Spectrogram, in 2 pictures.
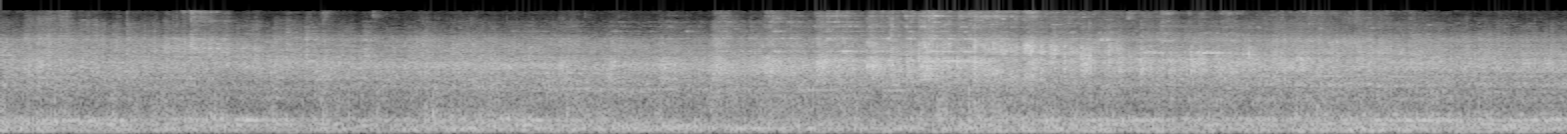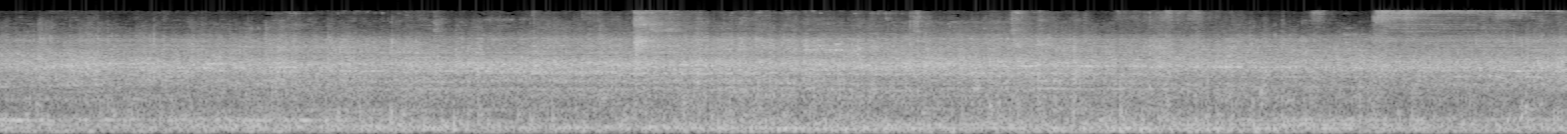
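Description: Passenger coaches of an express train passing close by at speed: a steady rumble and clatter of steel wheels on the rails.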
